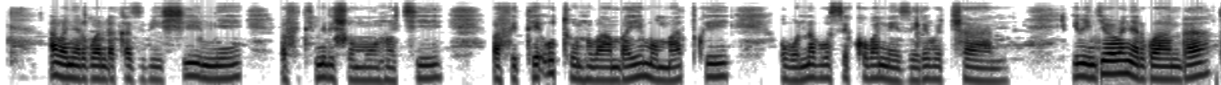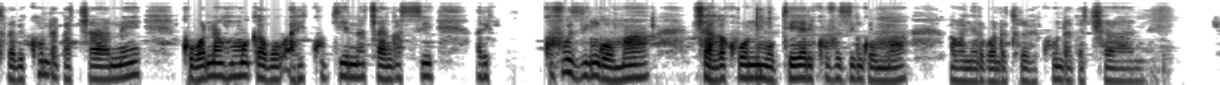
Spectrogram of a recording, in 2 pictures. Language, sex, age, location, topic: Kinyarwanda, female, 25-35, Musanze, government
